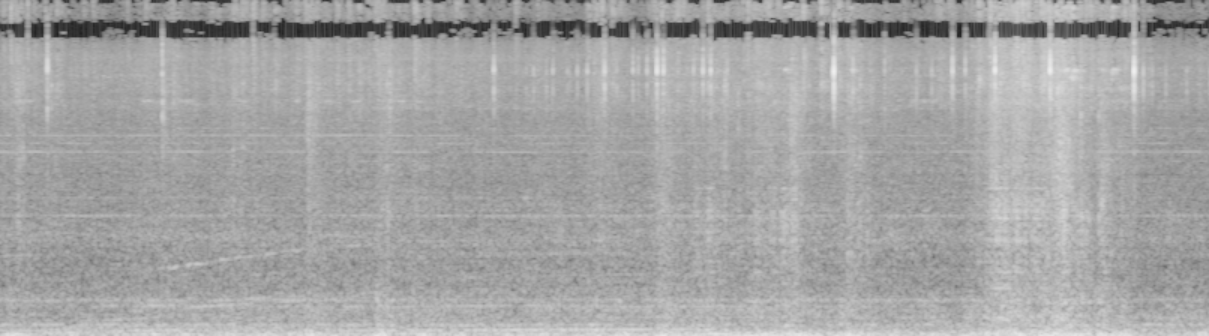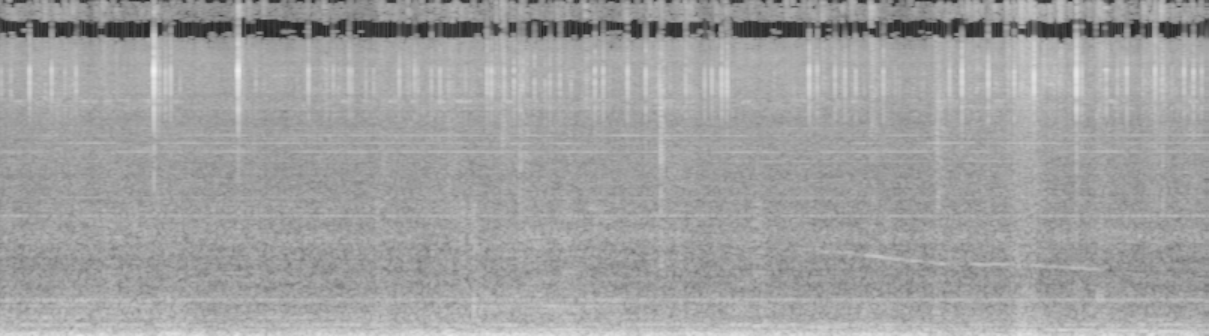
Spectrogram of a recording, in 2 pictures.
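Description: City bus driving, heard from inside the passenger cabin: a steady low engine and road rumble with a faint whine that rises in pitch early on and falls near the end. A louder rushing noise swells and fades around the middle.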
